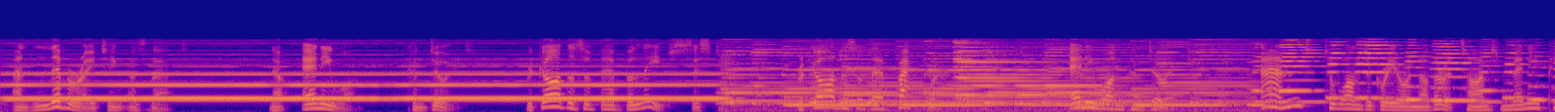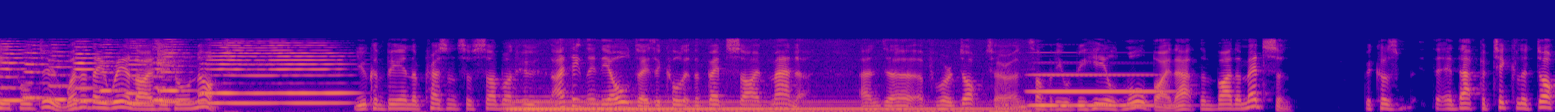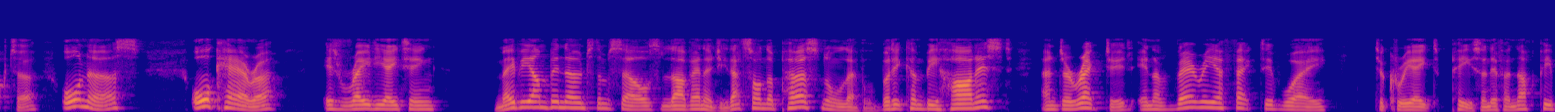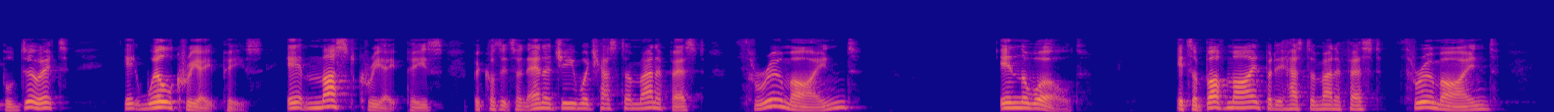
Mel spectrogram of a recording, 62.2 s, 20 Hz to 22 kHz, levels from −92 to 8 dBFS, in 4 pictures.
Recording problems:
high frequencies cut off; noticeable; nothing above 5.5 kHz
background music; very loud; until 27 s; 4 dB above the speech

